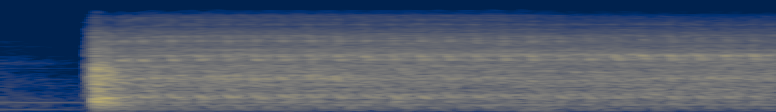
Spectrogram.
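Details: Swende's Sfera scooter with mysterious no-start: fuel arriving, spark plug leads attached, choke on, starter bites suddenly and spins engine with steady whirring churn, never catches; cause still unknown.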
